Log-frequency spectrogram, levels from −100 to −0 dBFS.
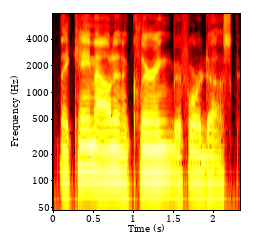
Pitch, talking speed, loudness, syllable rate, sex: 110 Hz, 205 wpm, -16 LUFS, 5.2 syllables/s, male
